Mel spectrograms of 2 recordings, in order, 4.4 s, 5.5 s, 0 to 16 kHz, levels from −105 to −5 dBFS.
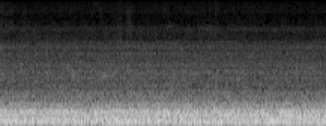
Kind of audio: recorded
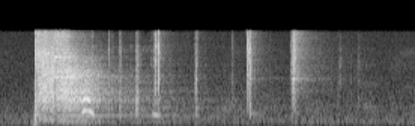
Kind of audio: recorded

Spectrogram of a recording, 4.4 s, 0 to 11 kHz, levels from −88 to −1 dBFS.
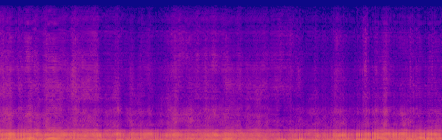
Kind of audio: remade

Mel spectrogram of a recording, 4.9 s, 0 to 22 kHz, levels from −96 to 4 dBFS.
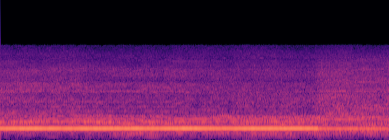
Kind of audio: remade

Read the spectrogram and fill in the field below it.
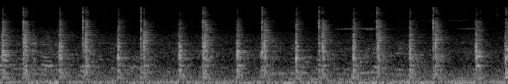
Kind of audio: recorded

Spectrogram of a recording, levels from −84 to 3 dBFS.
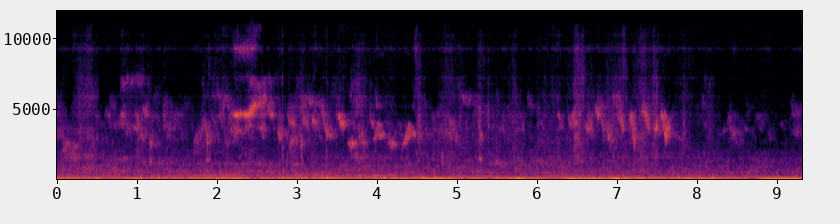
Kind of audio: remade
